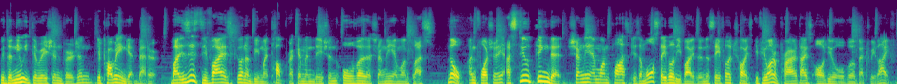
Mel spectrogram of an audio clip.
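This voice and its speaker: A man's voice: mid-range voice, a little mellow. A man giving a casual spoken product review in an enthusiastic, emphatic way, often repeating words for stress. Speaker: tech reviewer, host.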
